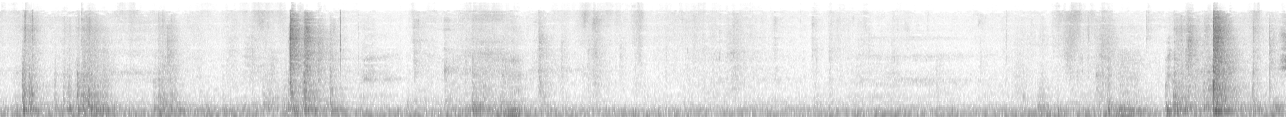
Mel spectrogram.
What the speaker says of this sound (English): shut that door, please?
